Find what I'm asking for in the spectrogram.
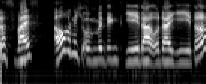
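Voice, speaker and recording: A woman's ordinary speaking voice, fairly high in pitch, at a fairly slow pace. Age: 30s. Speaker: regional business development project manager. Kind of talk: podcast interview.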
